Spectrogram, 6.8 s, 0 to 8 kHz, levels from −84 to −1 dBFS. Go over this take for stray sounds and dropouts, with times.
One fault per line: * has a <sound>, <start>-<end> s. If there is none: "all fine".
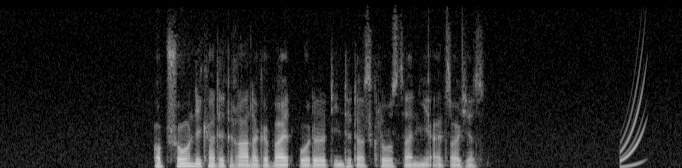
* has a chirp, 6.2-6.5 s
